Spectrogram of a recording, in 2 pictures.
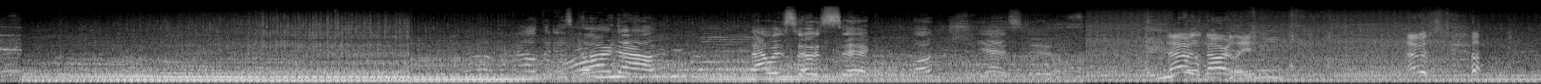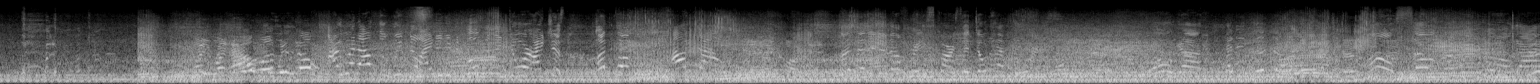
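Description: A vehicle engine running steadily, its note shifting a few times, with people shouting and cheering over it.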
